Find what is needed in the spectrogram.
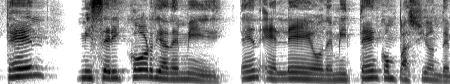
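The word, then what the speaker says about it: ἔλεος: Eso se pronuncia más o menos como eleo.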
